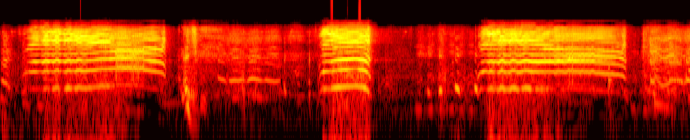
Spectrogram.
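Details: Goat kid about four hours old, unhappy and calling for its mother: three loud, long, wavering high bleats with quieter softer bleats between them and a woman's voice coaxing nearby.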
